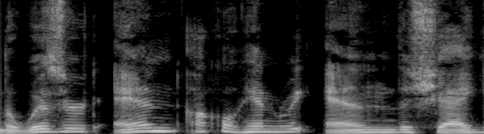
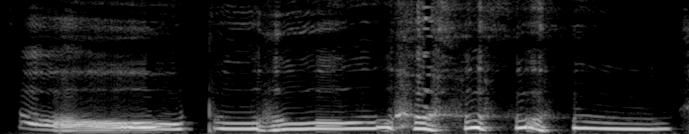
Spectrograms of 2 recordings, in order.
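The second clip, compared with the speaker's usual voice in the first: high, loud boo-hoo sobbing; 4 dB louder, much slower than usual. Acted. Wife breaks into fresh sobs, high boo-hoo crying. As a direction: blubber it out in a fresh burst of grief. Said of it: "sobbed the woman".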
